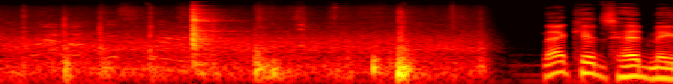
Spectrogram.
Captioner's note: head knocks loudly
